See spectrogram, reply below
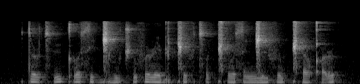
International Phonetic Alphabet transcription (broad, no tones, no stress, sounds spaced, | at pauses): t o ɭ t͡sʼ ʉ kʼ o s i ɡ͡ǁ e w t͡ʃʼ u f ɵ ɭ e ɖ ɵ ǁ ʉ f t͡sʼ o ǁʰ o s ɐ ŋ͡ǁ i f ɵ w ǁʰ ɐ ɭ qʼ o ɭ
